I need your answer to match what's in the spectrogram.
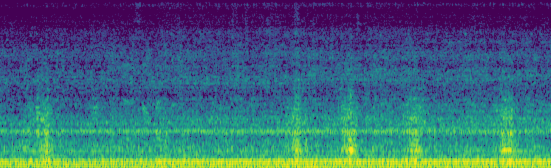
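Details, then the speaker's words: GMC Sierra on lift, rear axle leaking fluid: low steady driveline drone with irregular dull clunks every second or two; front pinion bearing failed, yoke lifting and hitting the casing, whole rear axle swapped. "It's probably that the bearing in the front's just gone, and you can tear these rear ends apart and replace all that stuff"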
